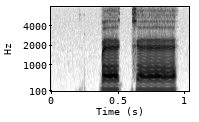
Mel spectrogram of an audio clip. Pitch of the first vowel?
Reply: high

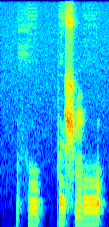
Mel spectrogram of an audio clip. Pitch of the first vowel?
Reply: low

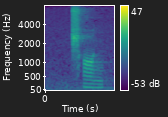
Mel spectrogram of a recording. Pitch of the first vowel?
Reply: low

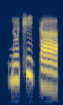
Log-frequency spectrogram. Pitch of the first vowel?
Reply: low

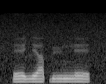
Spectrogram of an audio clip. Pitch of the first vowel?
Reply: high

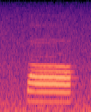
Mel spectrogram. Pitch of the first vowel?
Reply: low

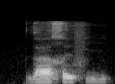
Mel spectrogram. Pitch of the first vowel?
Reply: low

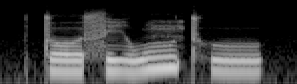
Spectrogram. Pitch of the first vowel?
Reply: low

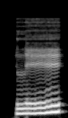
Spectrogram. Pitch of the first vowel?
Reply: rising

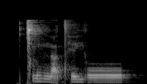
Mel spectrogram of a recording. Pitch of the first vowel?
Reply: high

